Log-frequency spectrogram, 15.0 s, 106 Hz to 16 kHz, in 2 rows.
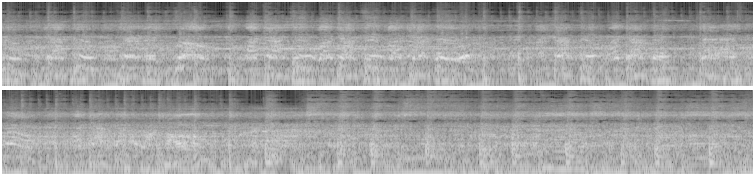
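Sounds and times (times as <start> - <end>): person singing: 0.0 - 10.4
live rock band playing: 0.0 - 15.0.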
